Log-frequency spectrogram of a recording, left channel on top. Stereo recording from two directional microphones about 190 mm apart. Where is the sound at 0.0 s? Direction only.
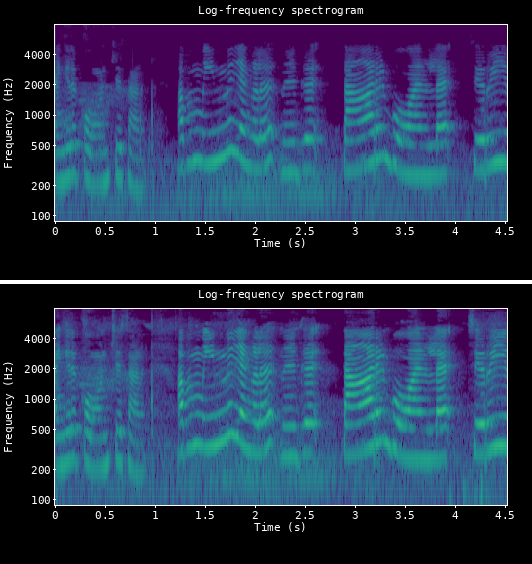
15° right (ahead or behind).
